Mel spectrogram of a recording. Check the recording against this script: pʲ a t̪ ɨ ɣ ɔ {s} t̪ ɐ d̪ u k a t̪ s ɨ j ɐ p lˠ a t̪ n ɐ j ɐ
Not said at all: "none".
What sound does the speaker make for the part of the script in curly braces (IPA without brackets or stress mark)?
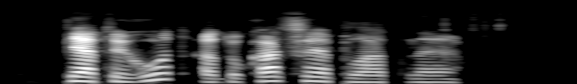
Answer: none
